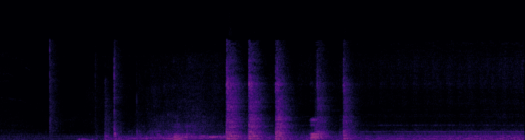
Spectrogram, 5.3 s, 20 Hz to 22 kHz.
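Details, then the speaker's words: Electrolux LTE06 6 kg washing machine: quiet hum, then six or seven heavy irregular clunks as the drum starts spinning, worst at the first spin; the machine cannot spin properly. "tem tem hora que ela faz um barulho terrível esse barulho só que acentuado assim muito bom G1 e principalmente na hora que ela vai centrifugar pela primeira vez"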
